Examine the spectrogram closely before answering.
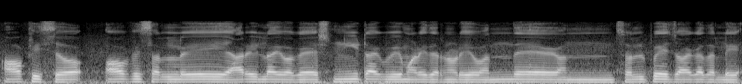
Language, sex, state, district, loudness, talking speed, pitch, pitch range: Kannada, male, Karnataka, Raichur, -13 LUFS, 120 wpm, 115 Hz, 110-120 Hz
